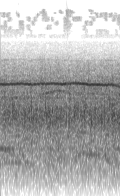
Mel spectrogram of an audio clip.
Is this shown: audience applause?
yes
